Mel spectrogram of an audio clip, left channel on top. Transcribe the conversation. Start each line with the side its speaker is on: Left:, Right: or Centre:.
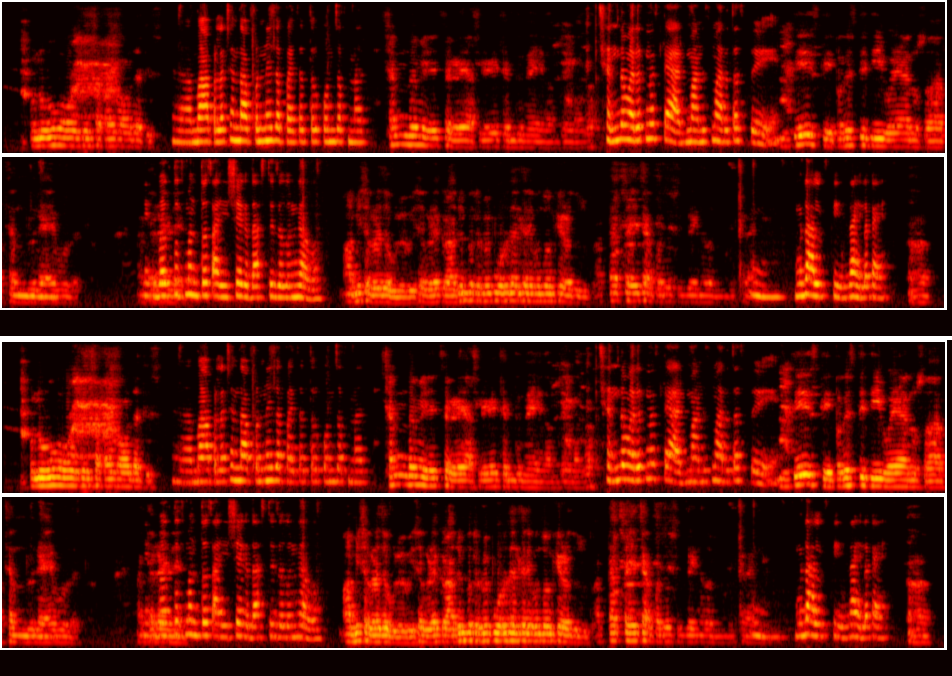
Right: लोहळू कवि होते सकाळी गावात जातेीलस
Left: अ मग आपला छंद आपण नाही जपायचा तर कोण जपणार
Right: छंद मेलेत सगळे असले काही छंद नाही आमच्याकडे आता
Left: छंद मरत नसत्यात माणूस मारत असतोय
Right: तेच ते पर स्थिती वयानुसार छंद
Left: हम्म.
Right: गायब असत आता काय
Left: बघ
Right: नाही
Left: तूच
Right: आता
Left: म्हणतोस आयुष्य एकदाच ते जगून घ्यावं
Right: आम्ही सगळं जगलो सगं अजून पतूर मी पोरं जाल तरी पण जाोन खेळच होतो आता आता हे चार पाच वर्षात जाई झा खेळाय
Left: हम्म, मग झालच की राहिलं काय
Right: हा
